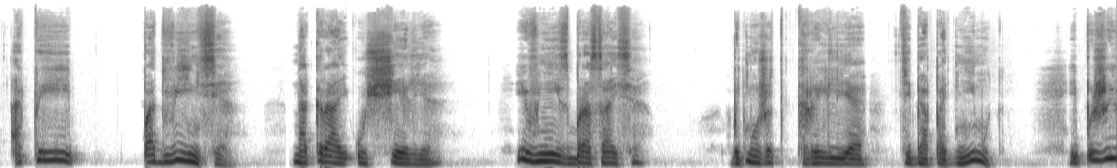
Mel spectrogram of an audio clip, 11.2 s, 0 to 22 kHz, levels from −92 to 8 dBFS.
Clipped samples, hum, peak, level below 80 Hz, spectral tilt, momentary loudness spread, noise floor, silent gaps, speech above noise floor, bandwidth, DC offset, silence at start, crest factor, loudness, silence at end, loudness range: under 0.1%; none; -2 dBFS; -54 dBFS; -5 dB/octave; 11 LU; -67 dBFS; none; 52 dB; 19 kHz; under 0.1%; 0.1 s; 14 dB; -16 LUFS; 0 s; 3 LU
